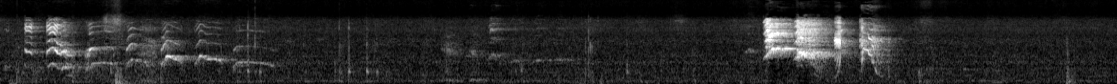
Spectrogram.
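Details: Pomsky named Mikey playing with his toys indoors: a quick run of high, thin yips and whimpers at the start, then a louder cluster of sharp yelps near the eighth second, with quiet gaps between.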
